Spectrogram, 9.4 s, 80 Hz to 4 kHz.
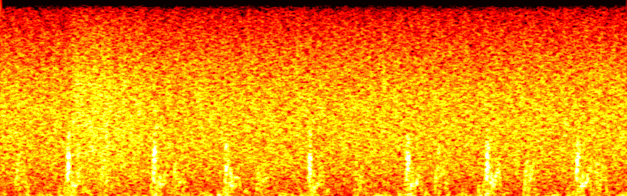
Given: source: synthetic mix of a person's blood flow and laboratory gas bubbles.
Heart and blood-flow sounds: Doppler ultrasound of blood flow; precordium
no bubbles
From the record:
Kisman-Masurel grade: 000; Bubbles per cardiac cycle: 0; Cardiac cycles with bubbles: 0%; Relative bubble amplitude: no bubbles discernible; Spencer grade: 0 (complete lack of bubble signals)

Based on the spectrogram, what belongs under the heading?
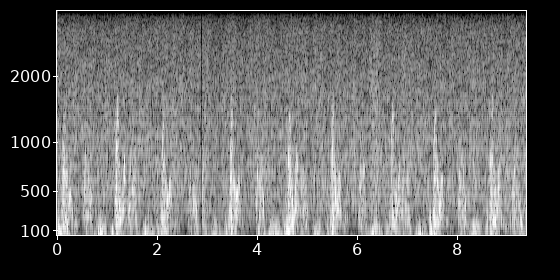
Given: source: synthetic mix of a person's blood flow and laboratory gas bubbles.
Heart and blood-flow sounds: Doppler ultrasound of blood flow; precordium
8.57-8.66 s: bubbles
8.75-8.82 s: bubbles
8.85-9.34 s: bubbles
From the record:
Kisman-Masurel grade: 211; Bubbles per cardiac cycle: several, 3 to 8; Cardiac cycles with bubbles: 1 to 10%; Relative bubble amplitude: barely perceptible (0.100 to 0.250); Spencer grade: 1 (occasional bubble signal discernible with the cardiac motion signal, with majority of cardiac periods free of bubbles); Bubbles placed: anywhere in the cardiac cycle

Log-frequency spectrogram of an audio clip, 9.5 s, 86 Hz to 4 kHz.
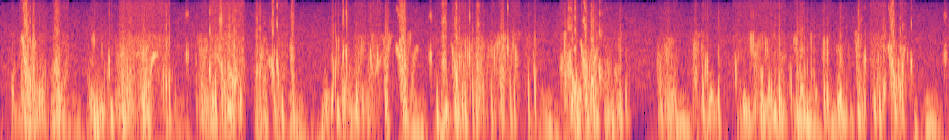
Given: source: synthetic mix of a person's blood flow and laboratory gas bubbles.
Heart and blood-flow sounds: Doppler ultrasound of blood flow; precordium
0.11-0.69 s: bubbles
0.85-1.78 s: bubbles
1.84-1.90 s: bubbles
1.95-2.46 s: bubbles
2.53-2.98 s: bubbles
3.28-4.19 s: bubbles
4.28-5.22 s: bubbles
5.25-5.39 s: bubbles
5.58-6.32 s: bubbles
6.56-6.78 s: bubbles
6.91-7.11 s: bubbles
7.15-7.23 s: bubbles
7.32-9.15 s: bubbles
9.42-9.48 s: bubbles
From the record:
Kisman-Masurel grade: 444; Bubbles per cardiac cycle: continuous sound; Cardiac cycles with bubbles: 100%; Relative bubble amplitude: maximal (0.775 to 0.999); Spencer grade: 4 (maximum detectable bubble signal sounding continuously throughout systole and diastole of every cardiac period, and overriding the amplitude of the normal cardiac signals); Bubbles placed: anywhere in the cardiac cycle

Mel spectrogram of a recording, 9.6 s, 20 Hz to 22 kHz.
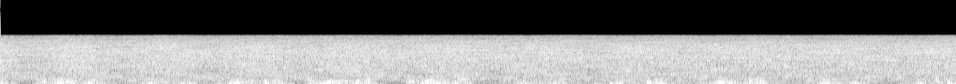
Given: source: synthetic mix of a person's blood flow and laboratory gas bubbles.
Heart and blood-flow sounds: Doppler ultrasound of blood flow; precordium
8.72-8.79 s: bubbles
8.82-8.98 s: bubbles
9.31-9.51 s: bubbles
From the record:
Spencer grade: 2 (many but less than half of the cardiac periods contain bubble signals, singularly or in groups); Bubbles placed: anywhere in the cardiac cycle

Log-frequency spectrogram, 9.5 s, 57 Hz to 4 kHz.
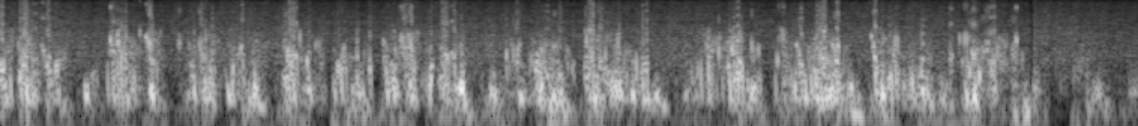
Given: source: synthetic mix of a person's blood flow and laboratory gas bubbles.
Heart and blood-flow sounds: Doppler ultrasound of blood flow; precordium
0.00-0.57 s: bubbles
0.67-0.82 s: bubbles
0.87-1.36 s: bubbles
1.47-2.25 s: bubbles
2.33-2.72 s: bubbles
2.76-3.11 s: bubbles
3.16-3.89 s: bubbles
4.09-4.80 s: bubbles
4.86-5.44 s: bubbles
5.73-6.37 s: bubbles
6.42-7.07 s: bubbles
7.21-7.79 s: bubbles
7.89-8.54 s: bubbles
From the record:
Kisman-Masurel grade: 332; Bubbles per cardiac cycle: rolling drumbeat, 9 or more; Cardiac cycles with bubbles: 50 to 99%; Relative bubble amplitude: moderate (0.250 to 0.450); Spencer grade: 3 (all of the cardiac periods contain showers or single bubble signals, but not dominating or overriding the cardiac motion signals); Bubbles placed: anywhere in the cardiac cycle

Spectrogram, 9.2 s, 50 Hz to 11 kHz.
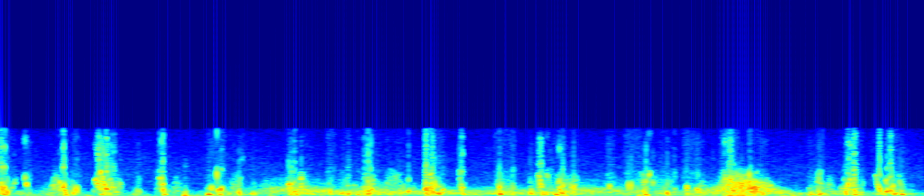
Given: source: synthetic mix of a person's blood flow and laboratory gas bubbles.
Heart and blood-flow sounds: Doppler ultrasound of blood flow; subclavian vein
0.00-0.18 s: bubbles
0.23-0.32 s: bubbles
0.57-0.82 s: bubbles
0.92-1.25 s: bubbles
1.32-1.41 s: bubbles
1.56-1.70 s: bubbles
2.05-2.58 s: bubbles
2.85-3.13 s: bubbles
3.26-4.15 s: bubbles
4.25-4.49 s: bubbles
4.58-4.67 s: bubbles
4.94-5.17 s: bubbles
5.27-5.79 s: bubbles
6.06-6.16 s: bubbles
6.25-6.77 s: bubbles
6.83-7.05 s: bubbles
7.19-7.68 s: bubbles
8.08-8.23 s: bubbles
8.38-8.65 s: bubbles
8.71-9.14 s: bubbles
From the record:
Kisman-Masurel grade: 343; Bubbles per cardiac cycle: rolling drumbeat, 9 or more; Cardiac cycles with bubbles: 100%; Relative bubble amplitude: loud (0.450 to 0.775); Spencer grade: 3 (all of the cardiac periods contain showers or single bubble signals, but not dominating or overriding the cardiac motion signals); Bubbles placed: anywhere in the cardiac cycle

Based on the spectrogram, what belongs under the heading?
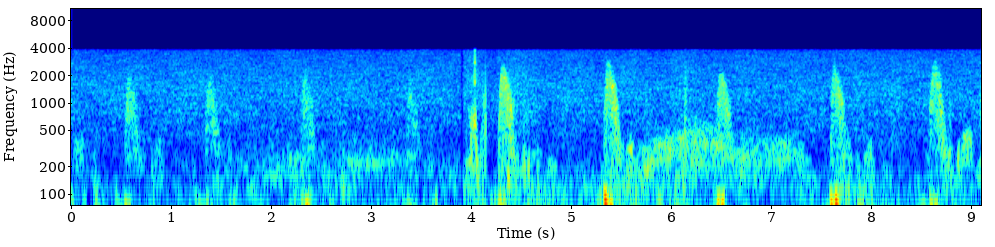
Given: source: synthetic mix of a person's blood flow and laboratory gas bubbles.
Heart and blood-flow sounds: Doppler ultrasound of blood flow; subclavian vein
3.97-4.13 s: bubbles
4.25-4.46 s: bubbles
From the record:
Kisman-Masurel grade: 121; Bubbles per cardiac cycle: 1 to 2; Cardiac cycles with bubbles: 10 to 50%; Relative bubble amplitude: barely perceptible (0.100 to 0.250); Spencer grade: 2 (many but less than half of the cardiac periods contain bubble signals, singularly or in groups); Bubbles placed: anywhere in the cardiac cycle

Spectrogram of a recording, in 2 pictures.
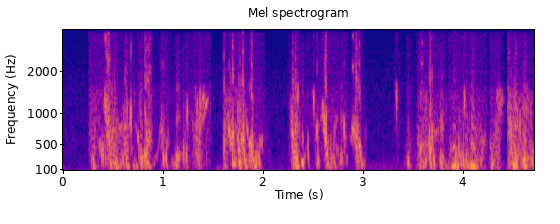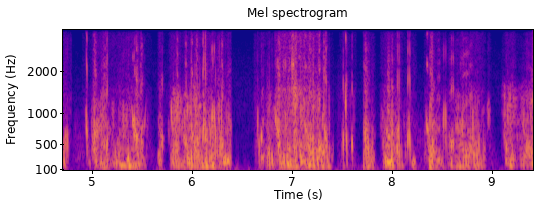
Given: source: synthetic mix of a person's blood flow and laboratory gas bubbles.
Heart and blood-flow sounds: Doppler ultrasound of blood flow; subclavian vein
0.26-1.48 s: bubbles
1.61-2.04 s: bubbles
2.25-3.04 s: bubbles
3.31-3.38 s: bubbles
3.44-4.43 s: bubbles
4.46-4.80 s: bubbles
4.91-5.60 s: bubbles
5.66-6.42 s: bubbles
6.62-7.42 s: bubbles
7.48-7.65 s: bubbles
7.72-7.85 s: bubbles
7.89-8.27 s: bubbles
8.32-9.00 s: bubbles
9.10-9.42 s: bubbles
From the record:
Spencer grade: 4 (maximum detectable bubble signal sounding continuously throughout systole and diastole of every cardiac period, and overriding the amplitude of the normal cardiac signals); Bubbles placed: anywhere in the cardiac cycle

